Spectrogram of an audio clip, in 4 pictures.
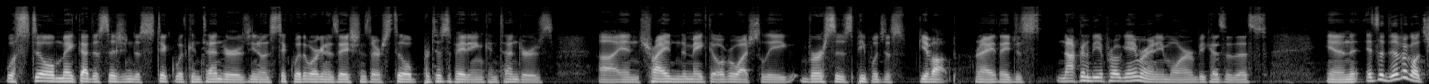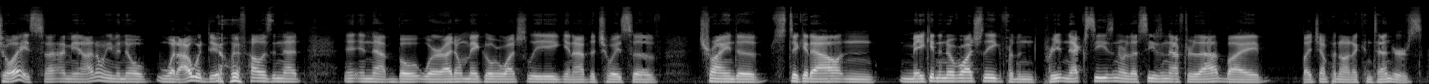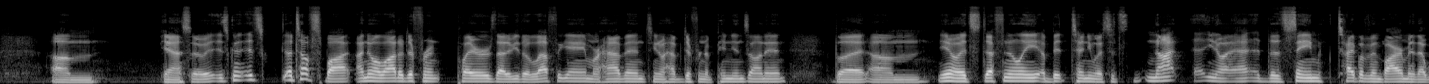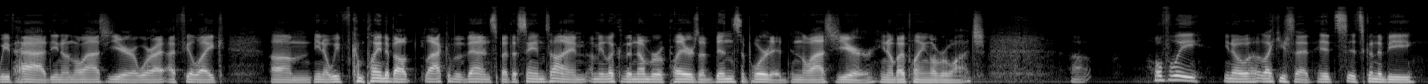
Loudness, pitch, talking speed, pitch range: -20 LUFS, 125 Hz, 230 wpm, 115-140 Hz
